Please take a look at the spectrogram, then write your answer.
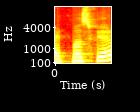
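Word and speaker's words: atmosphere: ऐसे ही स्फीयर है ये जो फ है ना पैर करके प्रोनाउंस ना करें फ को फॉर प्रोनाउंस किया जाएगा फ को फॉर प्रोनाउंस करेंगे इसको प्रोनाउंस करें एटमॉस्फेयर मतलब वातावरण नेक्स्ट यहां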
